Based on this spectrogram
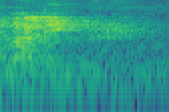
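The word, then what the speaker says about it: مَلِك: Maliknya kan pendek linya, Malik.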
